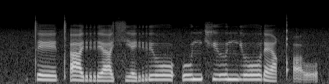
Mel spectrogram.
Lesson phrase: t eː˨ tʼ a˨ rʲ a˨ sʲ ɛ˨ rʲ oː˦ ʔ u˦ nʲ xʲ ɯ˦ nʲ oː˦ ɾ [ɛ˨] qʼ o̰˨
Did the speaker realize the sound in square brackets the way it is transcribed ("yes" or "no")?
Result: yes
